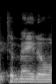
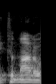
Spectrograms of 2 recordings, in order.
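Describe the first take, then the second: First: Tomato with the American MAY vowel; tomato said the American way, plain and low; toh-MAY-toh. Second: Tomato with the broad MAH vowel; tomato said the British way, as a mocking contrast; toh-MAH-toh. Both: Shown as a demonstration. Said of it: "you say tomato, I say tomato".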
